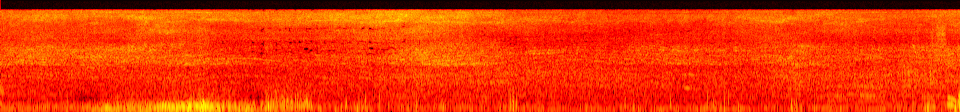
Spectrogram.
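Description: A road vehicle passes about two seconds in, a low engine hum that rises and falls in pitch. Behind it runs the faint wavering whine of a small toy quadcopter's geared motors, with wind on the microphone.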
